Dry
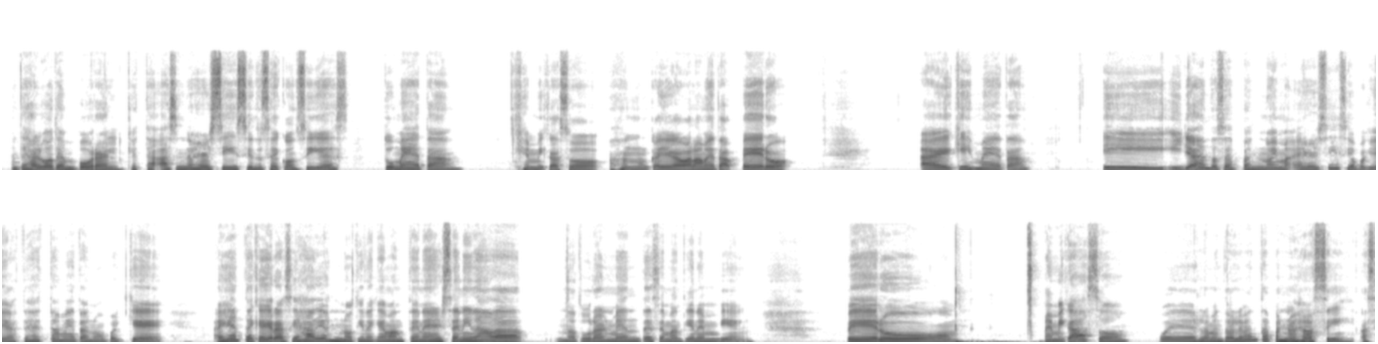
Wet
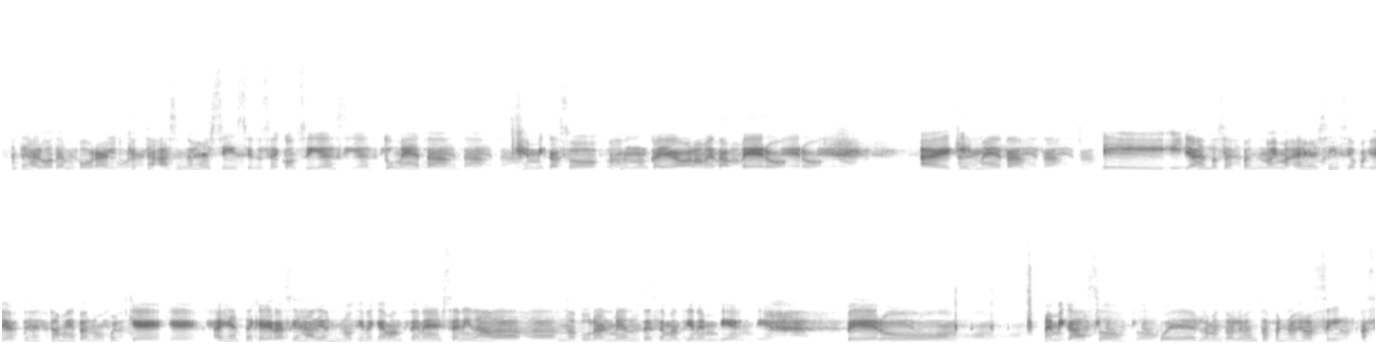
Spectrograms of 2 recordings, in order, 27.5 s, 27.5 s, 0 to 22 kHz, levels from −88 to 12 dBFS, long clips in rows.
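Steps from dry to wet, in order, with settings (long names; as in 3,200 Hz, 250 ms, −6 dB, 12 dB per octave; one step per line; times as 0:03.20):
sub-octave generator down 2 octaves, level +4 dB
on a send: repeating echo 365 ms, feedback 18%, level −20 dB
on the sum: brickwall limiter −18 dBFS, peak gain reduction 5 dB
downward compressor 6 to 1, threshold −40 dBFS, peak gain reduction 17 dB
flat-topped band-pass 2,300 Hz, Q 2.4
level +16.5 dB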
